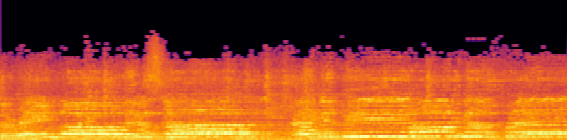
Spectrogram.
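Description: Women's voices singing a slow song together, with long held notes between short breaks.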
